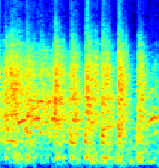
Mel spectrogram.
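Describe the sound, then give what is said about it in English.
A car door is hurriedly fitted back on: a quick run of loud metallic clunks and rattles, about five hits in rapid succession, with no talking. “Rochester, put that door back on.”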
